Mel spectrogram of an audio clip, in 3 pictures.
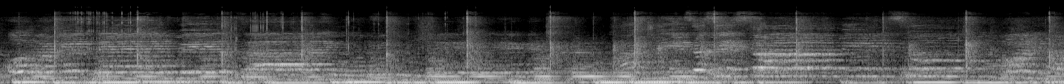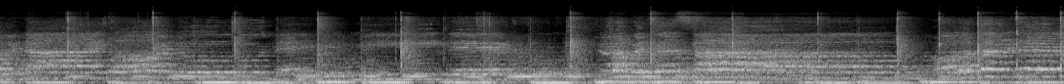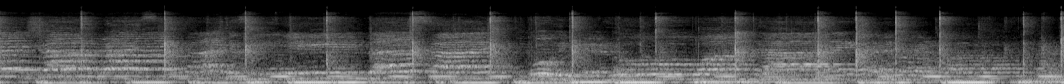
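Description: A choir singing a gospel song over a pulsing bass line and a steady beat.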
